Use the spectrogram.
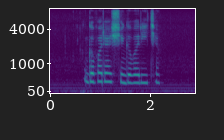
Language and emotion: Russian, neutral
